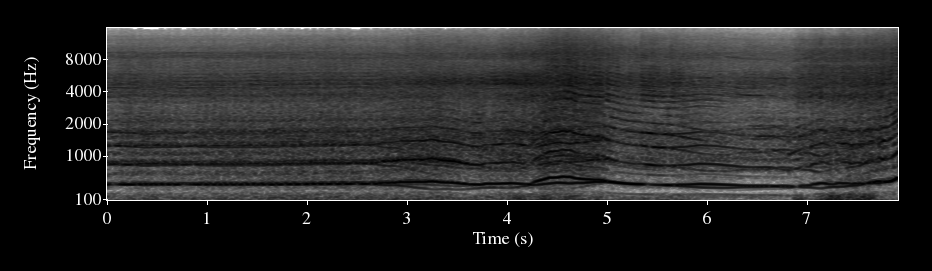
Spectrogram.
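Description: Mini quadcopter's brushless motors and propellers whining steadily in flight, heard from the onboard camera. About halfway through, the pitch splits into several tones that bend up and down as the motors change speed through a turn, then rises near the end, over a low rumble of air on the microphone.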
